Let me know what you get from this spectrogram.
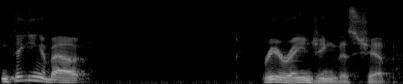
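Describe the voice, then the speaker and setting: Soft-spoken and fairly low in pitch, a man talks at a very slow pace with lively intonation. The recording is very clean, with a silent background. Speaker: livestreaming gamer. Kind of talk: live gameplay commentary. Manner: soft-spoken, keeping voice down.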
